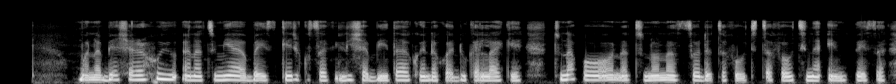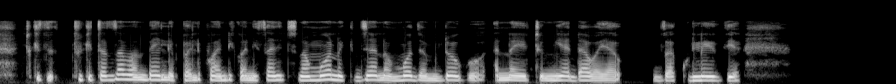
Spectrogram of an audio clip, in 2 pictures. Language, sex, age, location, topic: Swahili, female, 18-24, Kisii, finance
